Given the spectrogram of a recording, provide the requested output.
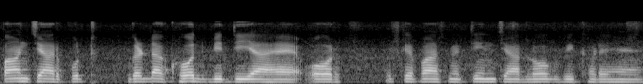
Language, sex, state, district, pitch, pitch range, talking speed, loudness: Hindi, male, Rajasthan, Bikaner, 125 Hz, 120-135 Hz, 170 wpm, -17 LUFS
